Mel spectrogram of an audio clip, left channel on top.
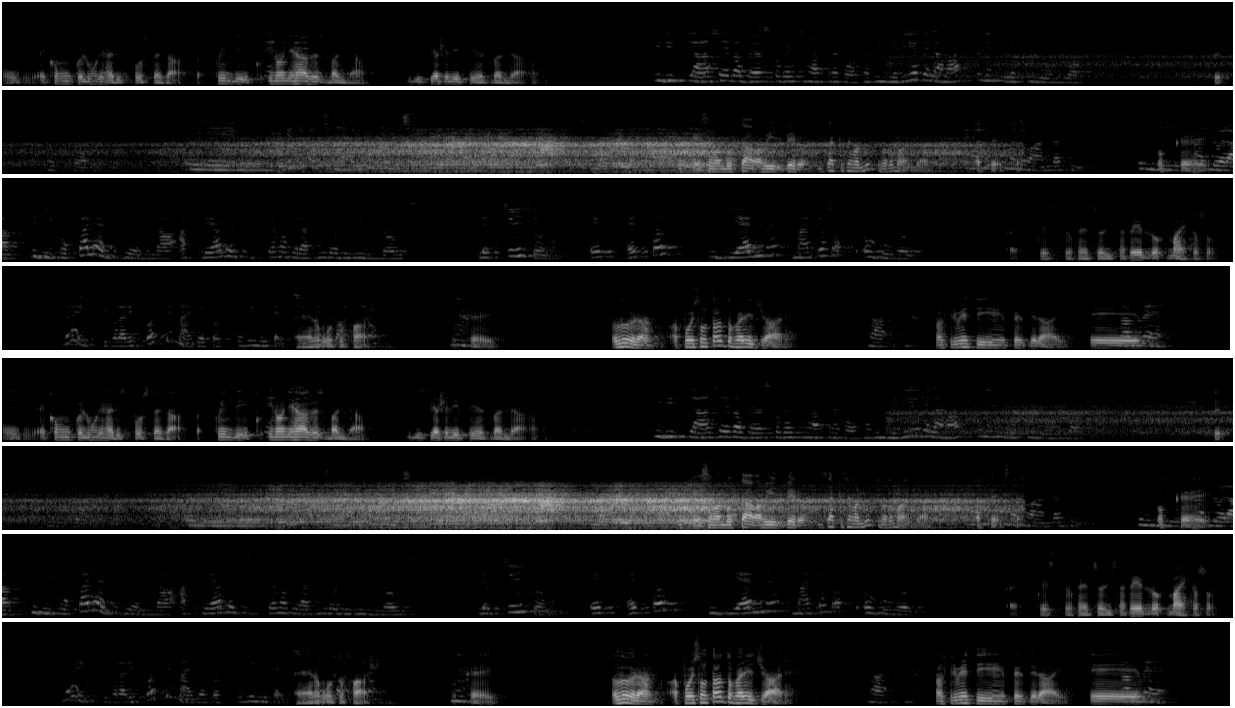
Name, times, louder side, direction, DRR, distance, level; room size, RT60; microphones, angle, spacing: voice 1, 0.0-1.8 2.1-3.6 4.1-5.4 19.2-21.6 22.2-22.3 24.1-24.4 35.0-36.7 39.9-40.6 41.6-41.8 43.0-44.8 46.3-47.6 47.8-48.5, right 3 dB, 30° right, 15 dB, 0.7 m, -35 dB
voice 2, 2.6-3.4 6.5-10.8 12.8-13.3 13.6-13.8 14.1-17.6 18.5-19.7 21.9-28.8 29.4-30.2 30.5-31.3 31.7-33.8 37.5-40.7 41.4-41.7 42.3-42.5 45.6-46.2 48.1-48.6, equal, 85° left, 3 dB, 5.8 m, -52 dB
sound 1, 12.6-12.7 13.1-13.2 13.5-13.6 13.8-22.5, right 8 dB, 75° right, 0.6 m, -30 dB
26.5 x 9.1 x 5.6 m, 0.44 s
head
